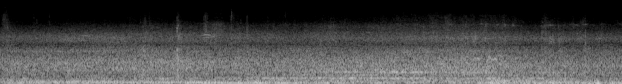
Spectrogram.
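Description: Steady rumble of running machinery, with a faint low hum that comes in about two seconds in and fades near the end.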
